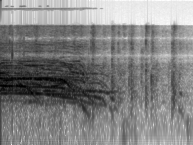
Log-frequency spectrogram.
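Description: audience cheering

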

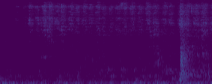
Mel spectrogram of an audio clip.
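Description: pencil writing on paper

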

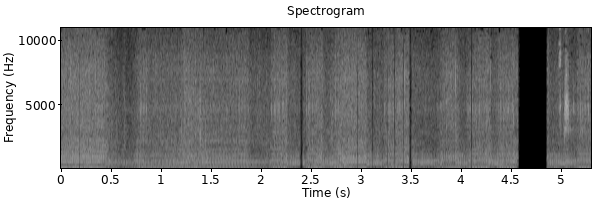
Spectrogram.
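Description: car engine driving up

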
